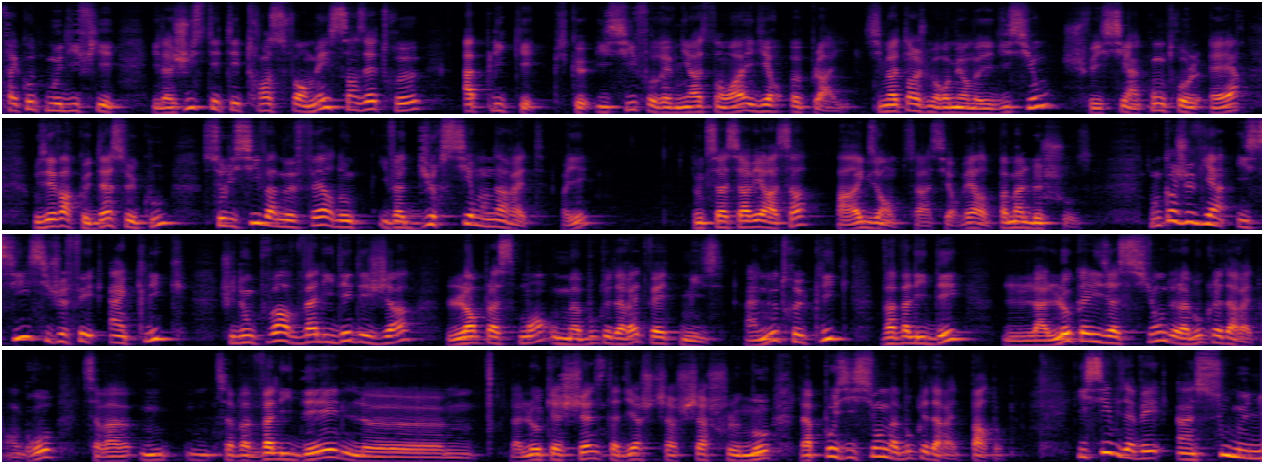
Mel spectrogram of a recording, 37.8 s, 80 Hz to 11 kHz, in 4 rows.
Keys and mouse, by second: 5.0-6.1 drag, 6.5 Tab, 8.7 ctrl+r.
